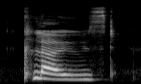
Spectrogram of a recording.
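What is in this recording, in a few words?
"closed", British English; PictureDictionary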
